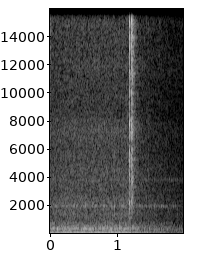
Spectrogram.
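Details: Old R22 air conditioner compressor, after fitting a different capacitor, fails to start drawing 72 amps with burnt smell and smoke; heavy steady low hum, no spin-up, then click: locked rotor from melted terminal pin blown out.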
